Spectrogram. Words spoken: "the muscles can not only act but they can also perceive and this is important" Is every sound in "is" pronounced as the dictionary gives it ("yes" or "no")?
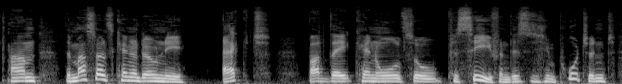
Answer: yes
